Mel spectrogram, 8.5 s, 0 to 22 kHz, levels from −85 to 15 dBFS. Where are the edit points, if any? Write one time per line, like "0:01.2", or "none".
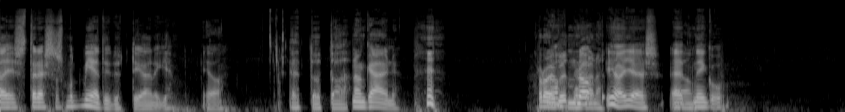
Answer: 0:03.5
0:04.5
0:05.7
0:06.0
